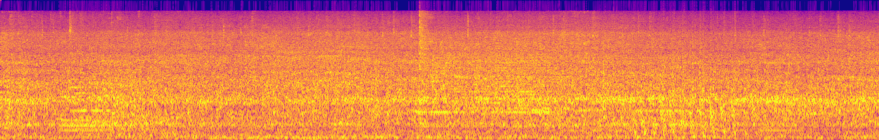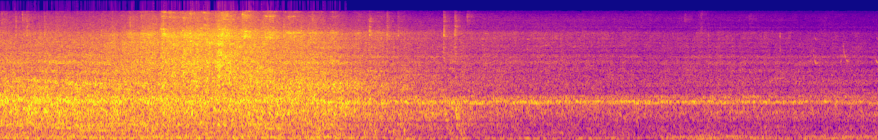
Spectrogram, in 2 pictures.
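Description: Passenger coaches of an express train passing close by at speed: a loud, steady rush and clatter of wheels on rails. About twelve seconds in the last coach goes by and the sound drops and fades as the train recedes.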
